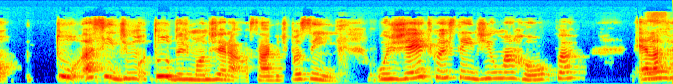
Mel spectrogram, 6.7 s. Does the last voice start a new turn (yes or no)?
no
